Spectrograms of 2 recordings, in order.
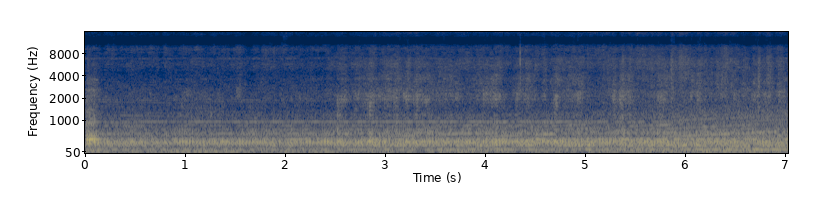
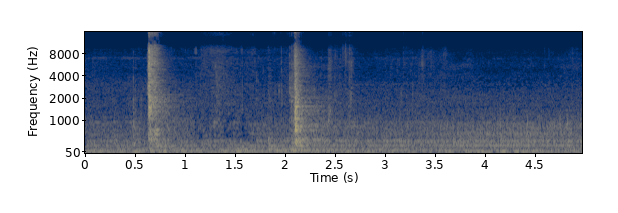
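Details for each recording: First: Whirlpool top-load washer after servicing, in drain and spin: spins nice and smooth with an even, steady hum and faint rising motor tones, no grinding or knocking, a normal spin. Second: Whirlpool-made washer laid on its back running a drain and spin cycle: steady motor hum broken by two sharp clunks as it agitates but fails to shift into spin; shift actuator stuck half-moved, to be replaced.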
